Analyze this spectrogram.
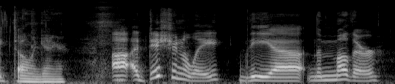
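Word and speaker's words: Dollanganger: the attic following the dollar ganger doll and ganger or as i pronounce it dolan ganger don ginger dollar ganger i like a soft g dollar ganger additionally the uh the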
